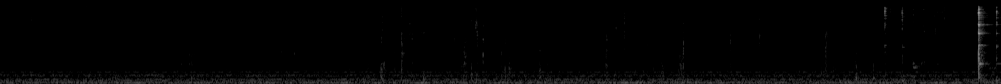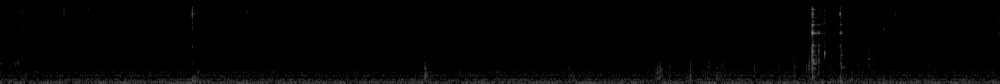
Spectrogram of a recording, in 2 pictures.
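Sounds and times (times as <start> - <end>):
close chewing: 2.8 - 9.5.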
